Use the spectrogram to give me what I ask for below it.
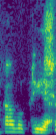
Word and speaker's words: alopecia: Alopecia? – Alopecia? – Yes.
